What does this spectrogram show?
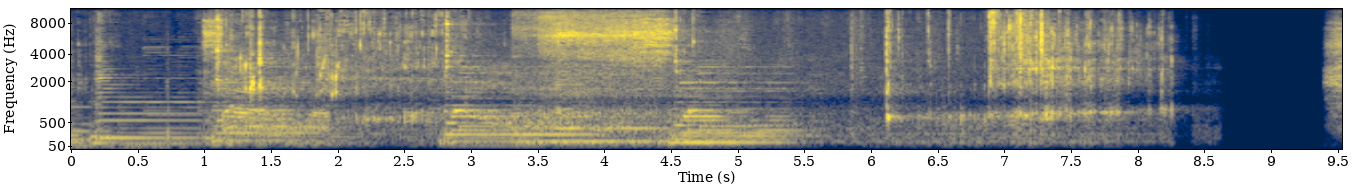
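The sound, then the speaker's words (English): Coffee pours steadily into a cup in several short bursts, the tone rising slightly as it fills, fairly loud, ending in a brief silence. “So stick around, pour yourself a cup of coffee, put your feet up, and take a little coffee break with me.”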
